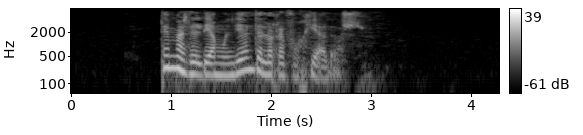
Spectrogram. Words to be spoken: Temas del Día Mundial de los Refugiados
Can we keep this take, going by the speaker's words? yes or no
yes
